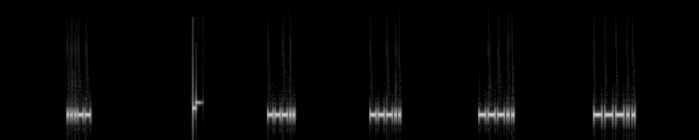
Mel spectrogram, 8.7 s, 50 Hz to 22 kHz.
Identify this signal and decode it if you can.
Morse code, heard as a keyed tone, about 48 wpm, spaced as for 9 wpm, 700 Hz. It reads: 3 8888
